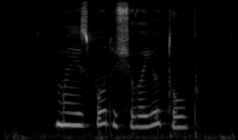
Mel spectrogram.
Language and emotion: Russian, neutral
